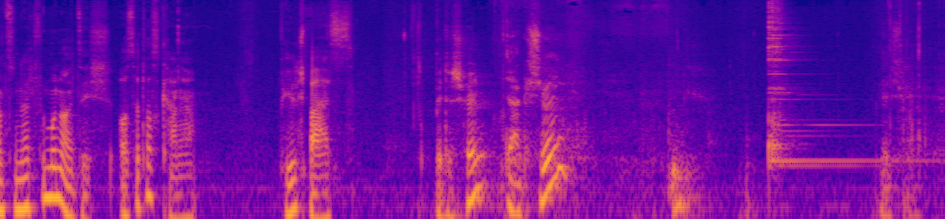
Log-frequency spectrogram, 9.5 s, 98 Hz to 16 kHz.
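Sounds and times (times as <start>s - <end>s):
speech: 0.0s - 2.1s, 2.8s - 3.6s, 4.2s - 5.9s, 6.7s - 7.1s, 8.8s - 9.4s
mouth-blown wine glasses with Sangiovese clinking in a toast: 7.7s - 8.9s.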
